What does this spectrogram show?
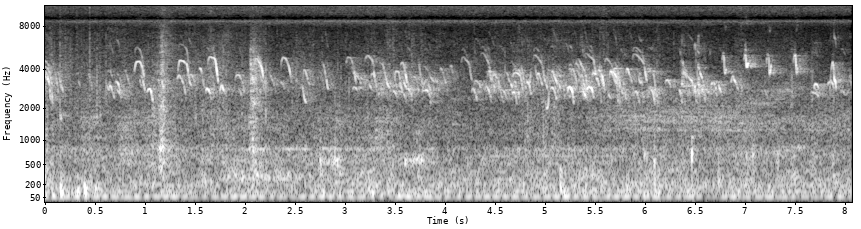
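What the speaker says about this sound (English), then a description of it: "And yesterday we got a few more baby chicks." A chorus of high, rapid peeping from many small chicks about 4 or 5 days old in a brooder, continuous and fairly close, over a low background hum.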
